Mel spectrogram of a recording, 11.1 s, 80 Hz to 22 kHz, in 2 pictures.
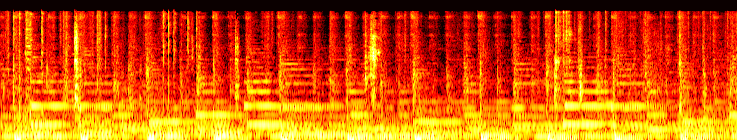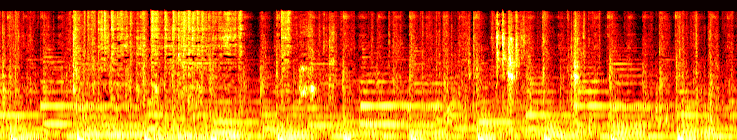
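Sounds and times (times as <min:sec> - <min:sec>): rubble clattering into metal tub: 0:00.0 - 0:01.9, 0:04.1 - 0:11.0
music with steady beat: 0:00.0 - 0:11.0.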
